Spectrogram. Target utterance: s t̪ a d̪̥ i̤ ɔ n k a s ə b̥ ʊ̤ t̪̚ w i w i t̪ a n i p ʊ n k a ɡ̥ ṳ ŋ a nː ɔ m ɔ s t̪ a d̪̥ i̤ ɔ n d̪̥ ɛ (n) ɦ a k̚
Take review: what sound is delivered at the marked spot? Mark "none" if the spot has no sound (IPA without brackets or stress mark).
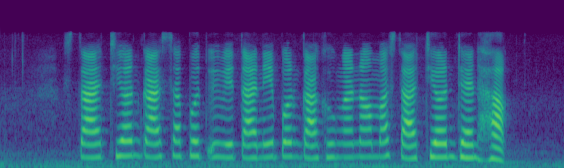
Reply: n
